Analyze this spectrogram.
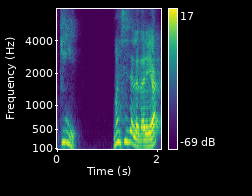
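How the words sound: A clear pause follows the word que. Astonishment that the homework was not done. "la pausa lo marca muy bien"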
